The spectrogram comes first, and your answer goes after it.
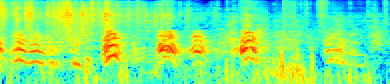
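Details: German Shepherd and Great Dane in a dog fight, with harsh rising-and-falling barks and growling yelps coming about every half second, loud and close.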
